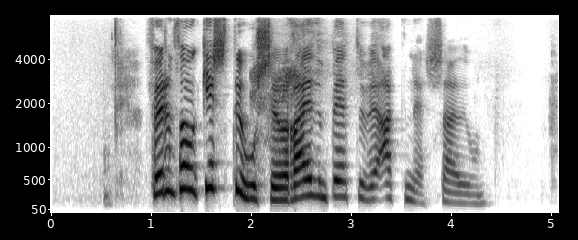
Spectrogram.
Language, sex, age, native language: Icelandic, female, 40-49, Icelandic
